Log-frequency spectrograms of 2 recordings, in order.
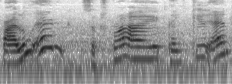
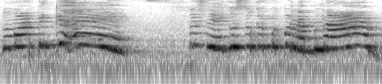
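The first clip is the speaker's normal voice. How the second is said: much higher, louder, laughing coax; high excited coaxing; 11 semitones higher, 6 dB louder than usual. Real, not acted. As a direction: squeal it at the pet with a laugh. (mataas at malakas na paglalambing habang tumatawa)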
